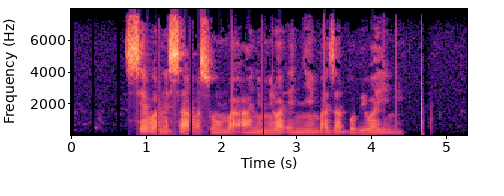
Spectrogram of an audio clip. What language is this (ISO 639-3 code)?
lug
